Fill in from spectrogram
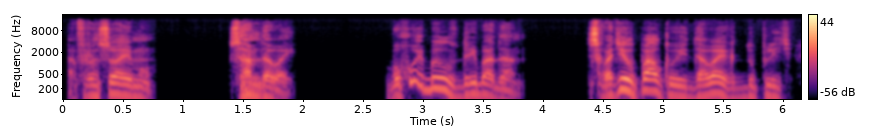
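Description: A man voicing a worldly man who tells stories in a lively, animated way in a storybook reading. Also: medium pitch, normal speed, gravelly, no echo, studio quality.

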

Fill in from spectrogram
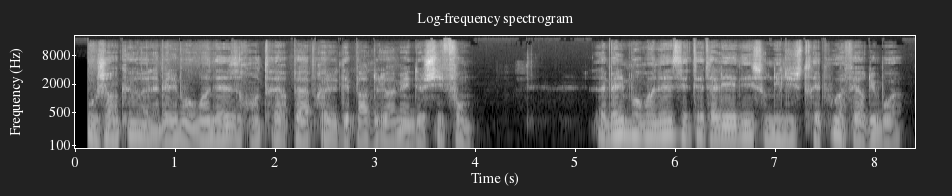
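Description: A man reading a novel aloud as an audiobook narrator, measured and dramatic. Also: fairly low pitch, dark tone, slightly rough. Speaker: audiobook reader. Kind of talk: scripted narration.

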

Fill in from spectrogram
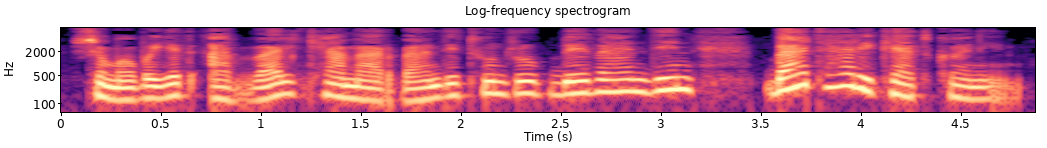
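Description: A man's voice: fairly high pitch, expressive, a little mellow, dry recording. A man voicing an earnest first-grade boy who is a proud junior police helper, in a storybook reading. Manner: earnest, lecturing about rules. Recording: dull, muffled recording.

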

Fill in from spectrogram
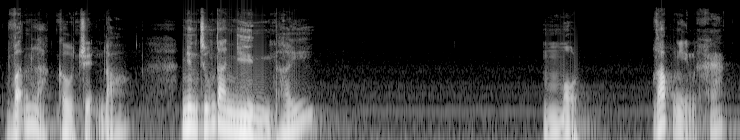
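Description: A man's voice: mid-range voice, very animated, slow, pauses often, dark tone, slightly rough. A man with a Northern Vietnamese accent, an audiobook narrator talking bluntly and self-mockingly to his listeners in a casual monologue.

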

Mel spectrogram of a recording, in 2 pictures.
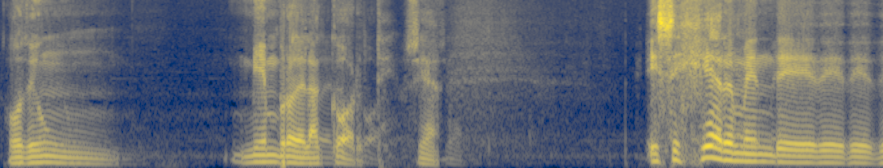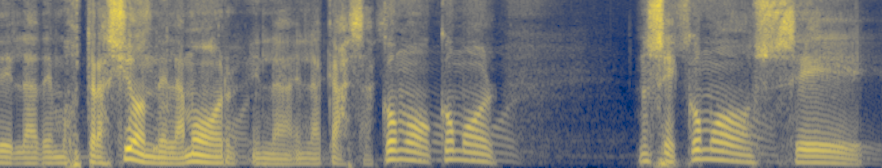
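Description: A man's voice: lowish voice, animated, slow pace. A middle-aged man with an Argentine accent from San Juan, telling a story and then reflecting on it in an earnest, hesitant way, often restarting his sentences. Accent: Argentine Spanish, Cuyo (San Juan). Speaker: radio host. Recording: soft music underneath. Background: faint music.

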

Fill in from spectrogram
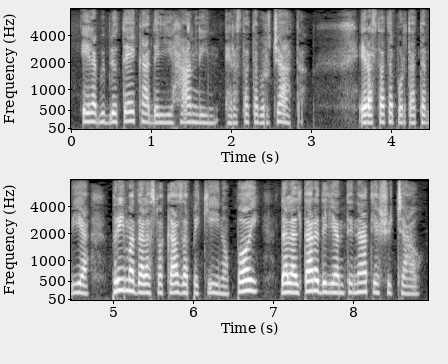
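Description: A woman reading a novel aloud in a calm, measured way. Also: medium pitch, gravelly, no room sound, lo-fi sound. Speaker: reader.

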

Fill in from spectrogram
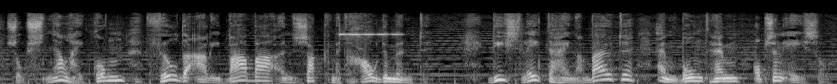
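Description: Lively male storybook narrator. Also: mid-range voice, unhurried, loud music behind the voice. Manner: lively, expressive reading with voiced characters.

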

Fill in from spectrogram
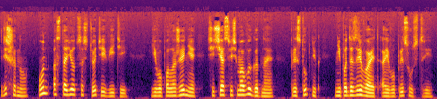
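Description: A narrator reading a story aloud in steady audiobook style. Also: medium pitch, normal speed, no room sound.

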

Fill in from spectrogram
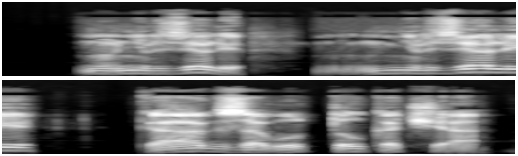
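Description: Male reader as a firm, calm interrogating detective, low gravelly voice. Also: takes it slowly, no room sound, heavily acted.

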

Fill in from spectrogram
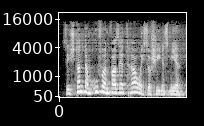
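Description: A sly servant rat. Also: male voice, sits high, expressive, a little fast. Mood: reporting. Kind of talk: radio play acting.

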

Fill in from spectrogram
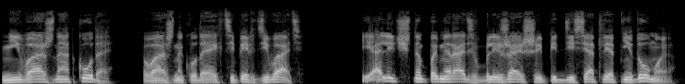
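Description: A man voicing a seventh-grade schoolboy who shouts urgently down a payphone. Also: on the low side, no room sound, clean studio sound, close to an everyday voice. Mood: brash. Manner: loud, urgent, hurried shouting. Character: excitable schoolboy on a payphone, about thirteen.

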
